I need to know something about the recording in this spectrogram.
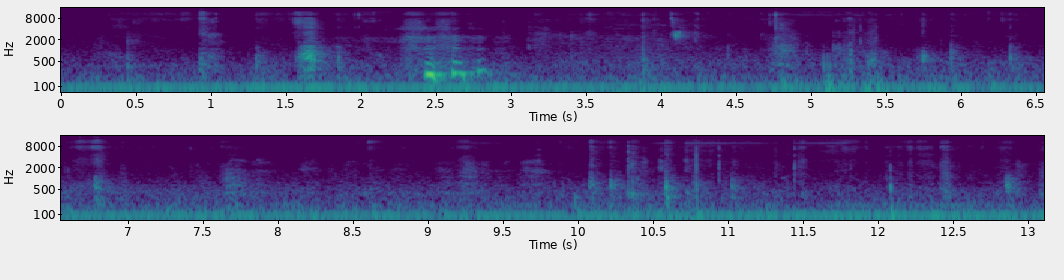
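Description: A dog sniffs and snuffles close by.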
